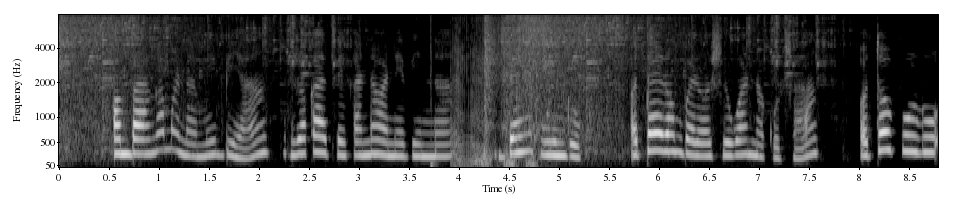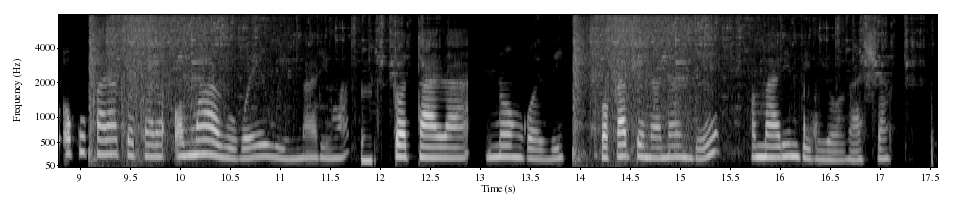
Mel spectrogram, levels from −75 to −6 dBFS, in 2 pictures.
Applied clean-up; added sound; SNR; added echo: none; Packing tape, duct tape + Shatter; 13 dB; none.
